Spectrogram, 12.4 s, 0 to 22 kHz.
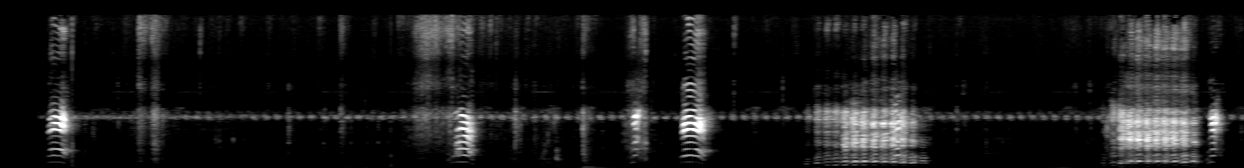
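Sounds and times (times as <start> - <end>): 
newborn goat kid bleating in a farmhouse pen on a goat farm: 0.5 - 0.8, 8.0 - 9.4, 11.0 - 12.3.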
